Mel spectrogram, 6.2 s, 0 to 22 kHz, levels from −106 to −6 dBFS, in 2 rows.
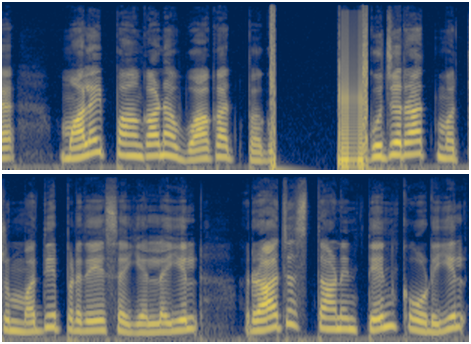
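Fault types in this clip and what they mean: Cable pulled and plugged in: a live lead yanked and reinserted, so a pop at 1.80 s, about 0.59 s of near silence, a 160 ms 60 Hz buzz, then another pop.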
